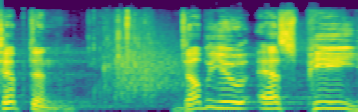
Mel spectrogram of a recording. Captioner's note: applause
